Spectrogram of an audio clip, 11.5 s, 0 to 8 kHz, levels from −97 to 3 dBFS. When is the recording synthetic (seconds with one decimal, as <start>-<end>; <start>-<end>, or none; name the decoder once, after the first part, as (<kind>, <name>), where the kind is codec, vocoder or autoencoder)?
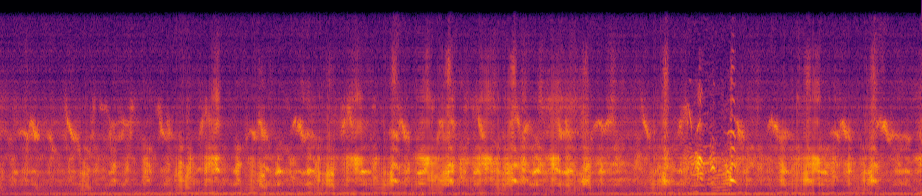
0.0-8.6 (vocoder, WaveNeXt); 9.2-11.5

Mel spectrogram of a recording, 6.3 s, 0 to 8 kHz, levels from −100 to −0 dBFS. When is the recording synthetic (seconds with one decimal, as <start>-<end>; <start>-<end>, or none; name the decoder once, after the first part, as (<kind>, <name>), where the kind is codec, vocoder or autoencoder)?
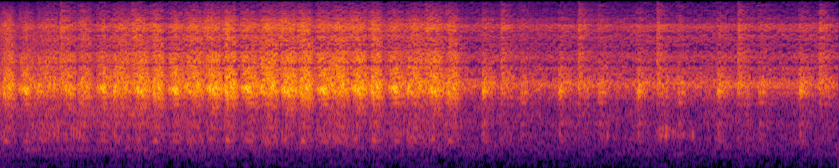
none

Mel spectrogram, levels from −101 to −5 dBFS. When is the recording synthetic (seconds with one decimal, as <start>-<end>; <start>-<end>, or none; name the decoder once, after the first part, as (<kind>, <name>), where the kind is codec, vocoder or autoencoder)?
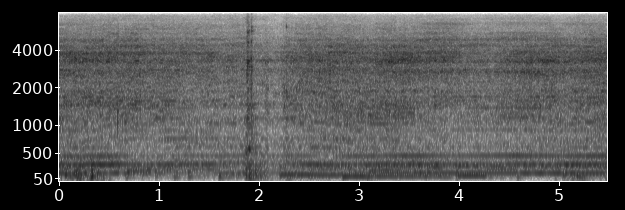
0.0-0.6 (vocoder, BigVGAN v2); 1.1-3.4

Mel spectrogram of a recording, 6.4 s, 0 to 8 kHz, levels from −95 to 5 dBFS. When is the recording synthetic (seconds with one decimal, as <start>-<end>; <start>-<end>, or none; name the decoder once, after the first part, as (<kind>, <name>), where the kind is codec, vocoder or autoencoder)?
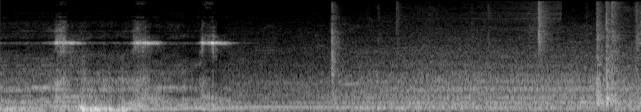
0.0-2.3 (codec, SNAC)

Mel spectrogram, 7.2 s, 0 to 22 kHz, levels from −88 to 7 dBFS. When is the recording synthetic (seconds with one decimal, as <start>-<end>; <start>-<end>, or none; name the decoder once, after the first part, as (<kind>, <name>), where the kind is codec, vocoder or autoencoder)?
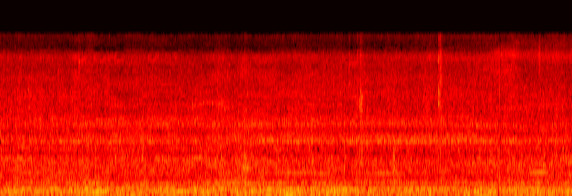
0.9-3.4 (codec, SNAC); 3.8-4.3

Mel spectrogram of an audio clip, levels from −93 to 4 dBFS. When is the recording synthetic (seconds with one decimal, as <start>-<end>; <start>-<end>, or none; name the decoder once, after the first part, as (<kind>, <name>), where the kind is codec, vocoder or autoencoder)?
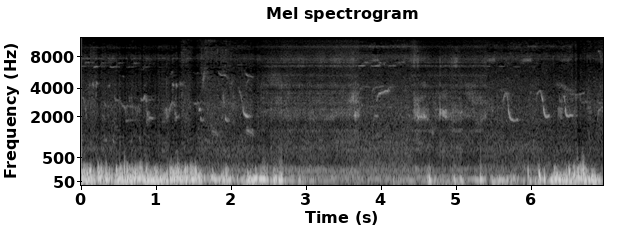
2.4-3.7 (codec, SNAC); 4.4-5.4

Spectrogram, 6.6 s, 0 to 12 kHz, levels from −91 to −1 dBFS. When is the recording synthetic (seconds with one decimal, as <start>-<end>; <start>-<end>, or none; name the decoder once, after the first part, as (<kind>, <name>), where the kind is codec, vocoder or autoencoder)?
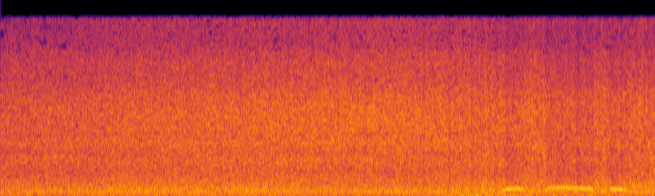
0.0-0.7 (vocoder, Vocos); 3.0-3.7; 5.2-6.6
